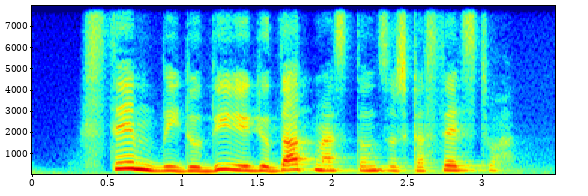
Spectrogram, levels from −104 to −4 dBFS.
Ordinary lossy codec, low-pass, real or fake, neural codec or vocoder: none; none; fake; codec, 16 kHz, 0.5 kbps, FunCodec, trained on Chinese and English, 25 frames a second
